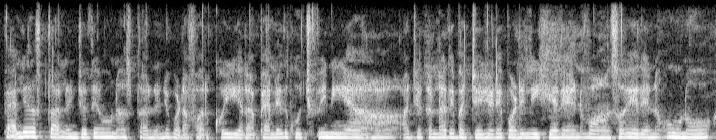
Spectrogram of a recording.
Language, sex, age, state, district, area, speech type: Dogri, female, 45-60, Jammu and Kashmir, Samba, rural, spontaneous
